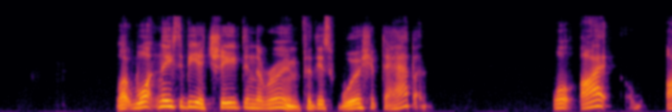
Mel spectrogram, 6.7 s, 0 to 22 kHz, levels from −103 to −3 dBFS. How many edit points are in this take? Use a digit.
0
